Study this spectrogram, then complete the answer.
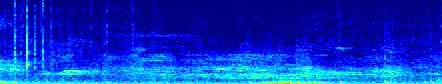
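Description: Honking, goose-like bird calls inside a house in the game Alan Wake, a steady flapping and squawking bed that swells loudest midway, with faint voices mixed in.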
